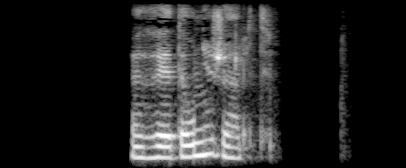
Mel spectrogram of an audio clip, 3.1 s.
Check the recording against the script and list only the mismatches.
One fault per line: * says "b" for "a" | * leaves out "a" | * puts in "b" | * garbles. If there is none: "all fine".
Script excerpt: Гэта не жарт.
all fine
